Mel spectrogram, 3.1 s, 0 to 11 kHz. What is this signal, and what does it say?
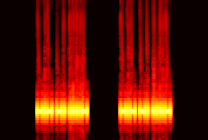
Morse code, heard as a keyed tone, about 52 wpm, 700 Hz. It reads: KN4 KN4
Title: USA Call Sign Prefixes - Repeated 2x - 50wpm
